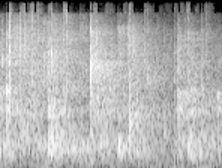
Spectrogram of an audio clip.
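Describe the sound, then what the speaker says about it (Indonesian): Students in a classroom clap their hands together in a dense, continuous patter of overlapping claps lasting a moment, fairly close and steady in loudness, with no talking. "Oke, tepuk tangannya mana?"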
